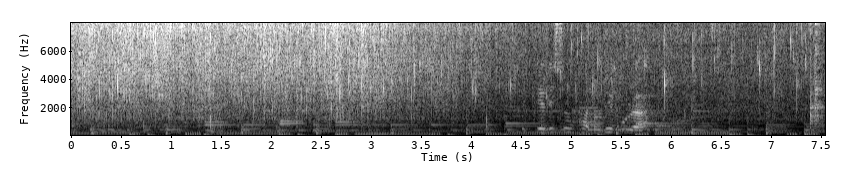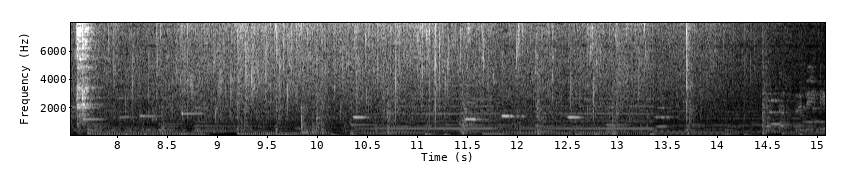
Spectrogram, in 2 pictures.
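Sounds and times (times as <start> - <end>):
spices sizzling in hot oil: 0.0 - 14.7
wooden spatula stirring: 9.0 - 14.1.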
